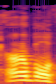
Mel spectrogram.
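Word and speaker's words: Herbl: and Robin Big fame back in the day on MTV, have partnered up with the company Herbal, H-E-R-B-L. I'm pretty Herbal. – Sure they pronounce, yeah. Herbal.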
